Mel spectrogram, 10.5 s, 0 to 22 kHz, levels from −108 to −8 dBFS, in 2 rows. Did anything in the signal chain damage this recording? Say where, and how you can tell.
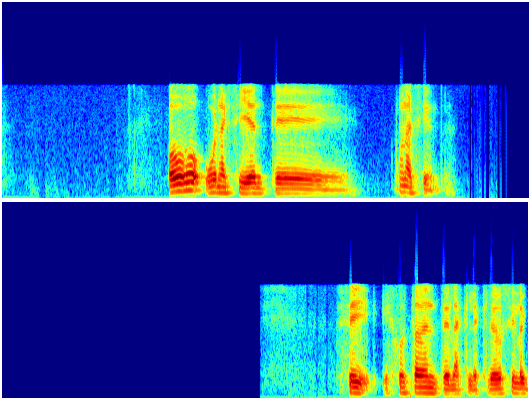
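No, nothing in the signal chain stood out as damaging this speech when I listened to it.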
